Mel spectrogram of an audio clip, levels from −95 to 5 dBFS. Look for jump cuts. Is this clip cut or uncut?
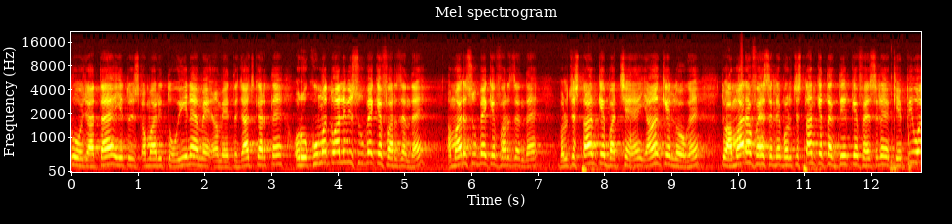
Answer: uncut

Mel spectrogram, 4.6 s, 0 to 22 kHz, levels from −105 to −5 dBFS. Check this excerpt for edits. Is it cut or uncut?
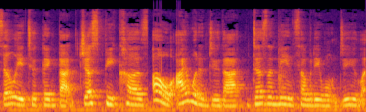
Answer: cut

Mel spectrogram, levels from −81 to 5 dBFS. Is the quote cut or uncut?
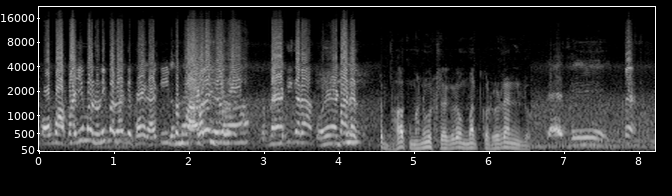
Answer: cut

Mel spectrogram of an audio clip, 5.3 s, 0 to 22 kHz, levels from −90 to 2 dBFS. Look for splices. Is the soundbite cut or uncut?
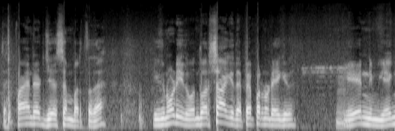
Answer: uncut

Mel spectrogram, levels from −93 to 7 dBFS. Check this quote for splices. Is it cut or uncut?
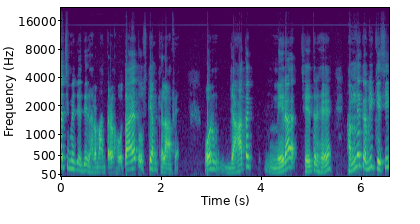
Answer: uncut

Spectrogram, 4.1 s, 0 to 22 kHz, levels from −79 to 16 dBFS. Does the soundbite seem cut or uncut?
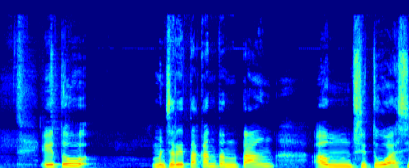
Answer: uncut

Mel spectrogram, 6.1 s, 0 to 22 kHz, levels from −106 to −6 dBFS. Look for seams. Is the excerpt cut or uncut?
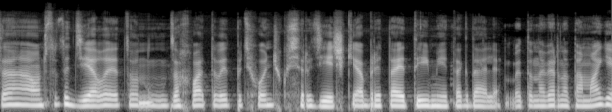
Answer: cut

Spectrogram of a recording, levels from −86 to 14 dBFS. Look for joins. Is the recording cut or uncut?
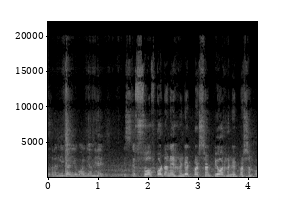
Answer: cut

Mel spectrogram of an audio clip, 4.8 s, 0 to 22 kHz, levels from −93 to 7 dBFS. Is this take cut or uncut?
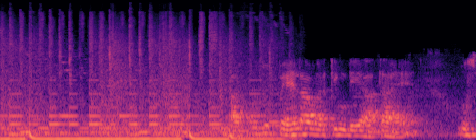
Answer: cut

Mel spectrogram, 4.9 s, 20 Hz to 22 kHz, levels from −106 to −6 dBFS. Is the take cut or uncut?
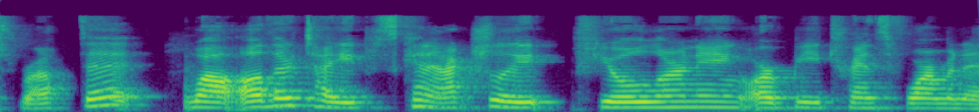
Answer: cut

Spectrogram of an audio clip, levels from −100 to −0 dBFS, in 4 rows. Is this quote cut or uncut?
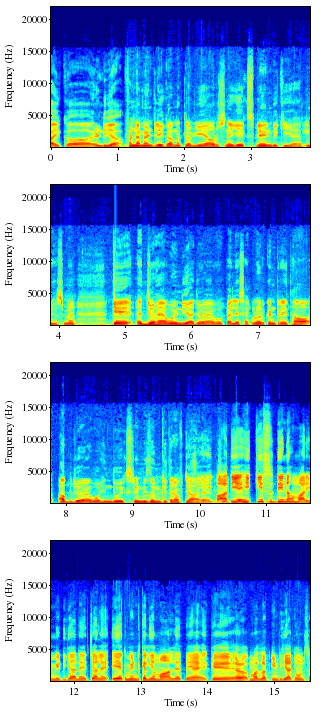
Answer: cut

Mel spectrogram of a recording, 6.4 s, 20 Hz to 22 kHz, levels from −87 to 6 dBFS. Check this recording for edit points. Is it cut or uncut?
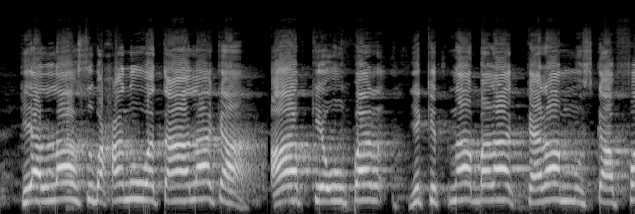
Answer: cut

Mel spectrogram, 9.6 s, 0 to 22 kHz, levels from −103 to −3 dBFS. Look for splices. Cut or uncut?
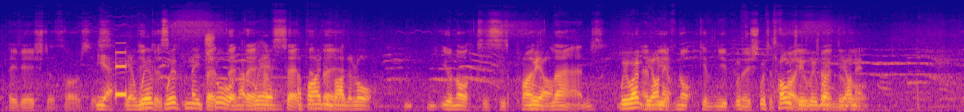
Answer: uncut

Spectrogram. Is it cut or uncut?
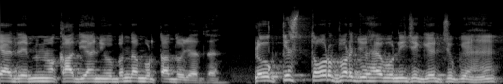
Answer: cut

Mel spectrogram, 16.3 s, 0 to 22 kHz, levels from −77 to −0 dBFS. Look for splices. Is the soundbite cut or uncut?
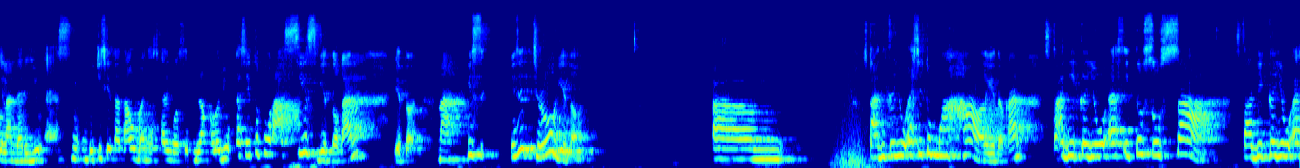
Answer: cut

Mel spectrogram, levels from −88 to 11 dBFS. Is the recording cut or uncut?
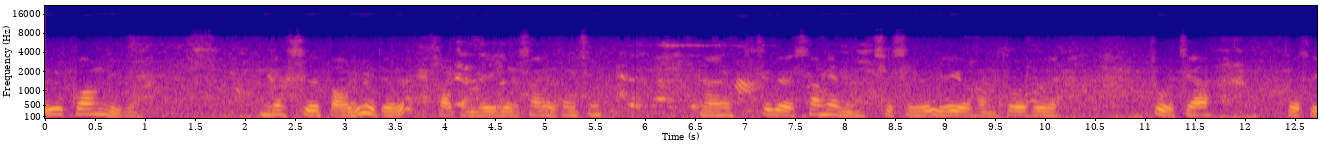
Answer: uncut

